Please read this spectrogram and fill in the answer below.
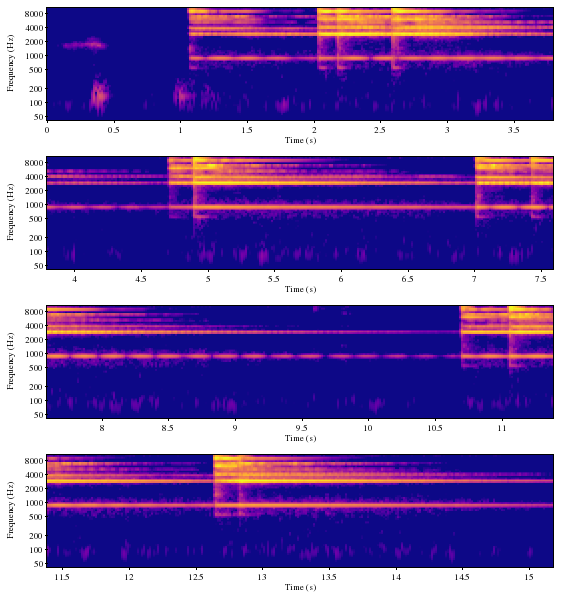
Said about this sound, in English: I'm going to ring a bell.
